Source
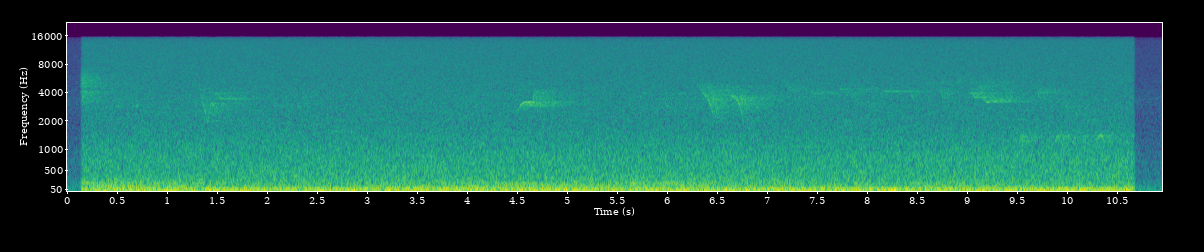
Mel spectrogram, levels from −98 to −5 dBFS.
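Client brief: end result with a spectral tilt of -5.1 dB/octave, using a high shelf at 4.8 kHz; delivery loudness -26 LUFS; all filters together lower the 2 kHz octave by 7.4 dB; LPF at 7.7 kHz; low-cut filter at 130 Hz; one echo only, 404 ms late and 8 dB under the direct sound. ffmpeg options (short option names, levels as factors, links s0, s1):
-af "highpass=130,lowpass=7700,equalizer=f=2000:t=o:g=-9,highshelf=f=4800:g=-5,aecho=1:1:404:0.398,volume=1.19"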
